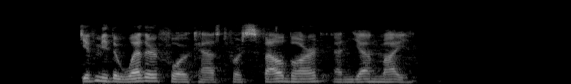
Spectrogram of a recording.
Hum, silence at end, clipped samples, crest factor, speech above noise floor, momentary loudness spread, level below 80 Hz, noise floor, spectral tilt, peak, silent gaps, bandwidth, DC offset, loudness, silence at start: none; 1.6 s; under 0.1%; 22 dB; 47 dB; 9 LU; -78 dBFS; -80 dBFS; -4 dB/octave; -14 dBFS; none; 7.6 kHz; under 0.1%; -32 LUFS; 0.8 s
